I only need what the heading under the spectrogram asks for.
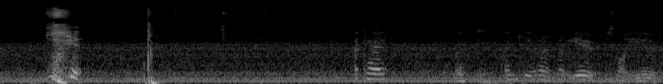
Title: Blessed girly sneezes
